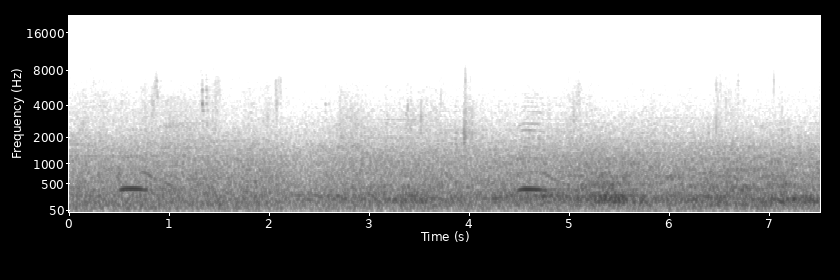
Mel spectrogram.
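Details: Eurasian eagle-owl (Bubo bubo) recorded 16 February 2023, giving deep, brief single hoots, two about four seconds apart, over a steady low rumble like distant traffic.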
